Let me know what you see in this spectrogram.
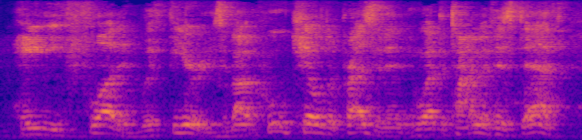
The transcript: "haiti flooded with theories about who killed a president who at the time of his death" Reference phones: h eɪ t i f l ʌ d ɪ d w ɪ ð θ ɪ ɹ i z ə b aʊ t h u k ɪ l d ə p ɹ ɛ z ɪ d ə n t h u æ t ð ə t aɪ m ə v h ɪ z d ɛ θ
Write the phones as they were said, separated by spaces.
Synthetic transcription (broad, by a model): h eɪ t i f l ʌ d ɪ d w ɪ ð θ ɪ ɹ i z ə b aʊ t h u k ɪ l d ə p ɹ ɛ z ɪ d ə n t h u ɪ t ð ə t aɪ m ə v ɪ z d ɛ θ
